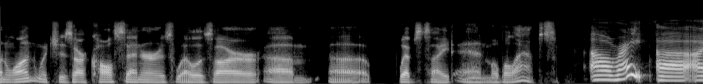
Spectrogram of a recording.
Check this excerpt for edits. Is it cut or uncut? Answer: uncut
